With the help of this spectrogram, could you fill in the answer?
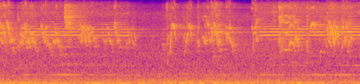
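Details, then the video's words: Budgerigars singing and chirping: dense overlapping bursts of high, scratchy chirps and warbles, several birds chattering together almost continuously, over a steady low background hum. "Budgies singing and chirping"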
